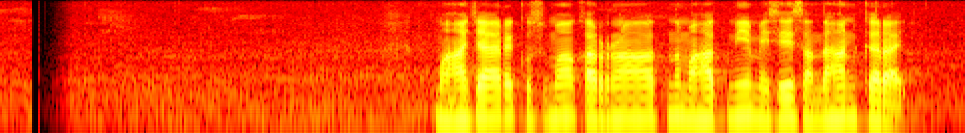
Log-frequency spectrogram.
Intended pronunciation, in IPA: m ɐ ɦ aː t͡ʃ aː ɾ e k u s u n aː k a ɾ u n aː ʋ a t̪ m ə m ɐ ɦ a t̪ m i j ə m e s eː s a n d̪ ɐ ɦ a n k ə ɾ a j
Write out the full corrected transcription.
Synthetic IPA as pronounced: m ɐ ɦ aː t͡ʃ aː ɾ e k u s u m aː k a ɾ u n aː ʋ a t̪ m ə m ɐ ɦ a t̪ m i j ə m e s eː s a n d̪ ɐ ɦ a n k ə ɾ a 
